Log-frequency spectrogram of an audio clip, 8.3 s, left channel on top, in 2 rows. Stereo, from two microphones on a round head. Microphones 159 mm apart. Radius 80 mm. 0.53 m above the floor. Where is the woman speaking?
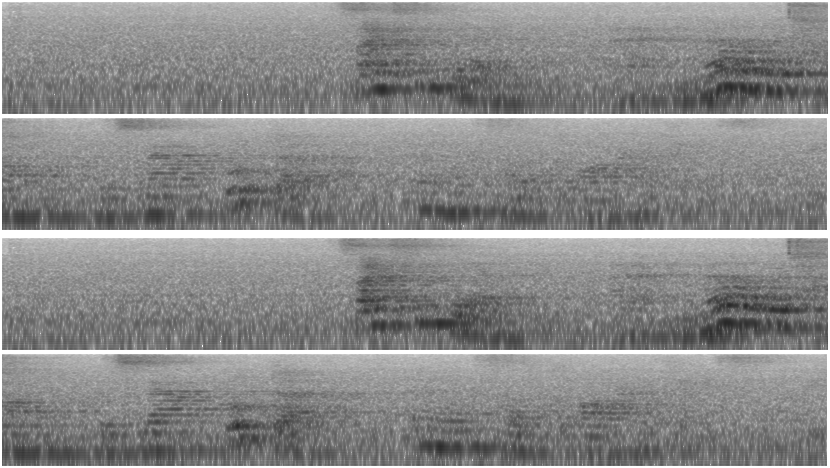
5° right (ahead or behind), 1.1 m.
